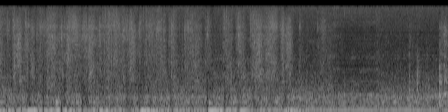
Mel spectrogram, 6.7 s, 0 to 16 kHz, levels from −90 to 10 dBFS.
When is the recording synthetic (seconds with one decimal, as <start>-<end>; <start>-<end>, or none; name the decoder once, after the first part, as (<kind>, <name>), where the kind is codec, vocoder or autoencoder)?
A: 5.0-5.7 (codec, SNAC)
